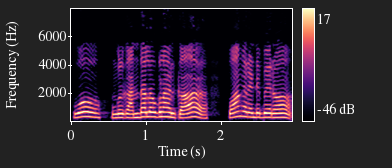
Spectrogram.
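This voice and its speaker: A woman voicing a stubborn, sharp-tongued middle-aged mother in a cartoon, arguing defiantly in Tirunelveli Tamil. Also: sits high, steady tone, fast, dry recording, clean studio sound, natural voice. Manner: argumentative, defiant. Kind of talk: cartoon dialogue.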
